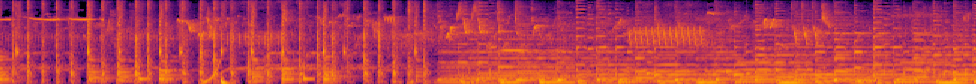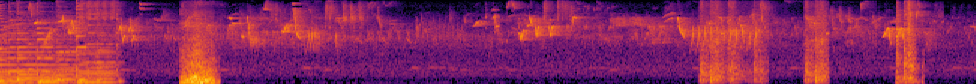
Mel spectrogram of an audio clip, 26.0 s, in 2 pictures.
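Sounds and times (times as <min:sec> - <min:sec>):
small birds chirping: 0:00.0 - 0:11.6.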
